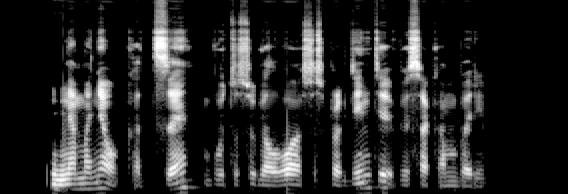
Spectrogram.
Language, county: Lithuanian, Telšiai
